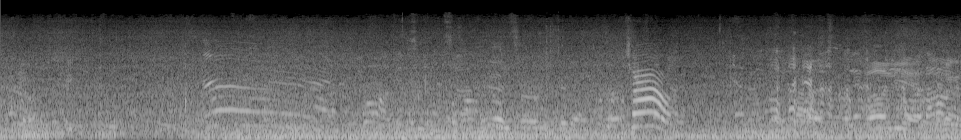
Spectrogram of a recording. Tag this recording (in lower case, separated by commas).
wind noise (microphone), wind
